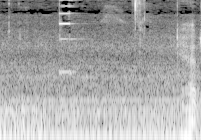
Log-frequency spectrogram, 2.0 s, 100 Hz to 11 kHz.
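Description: A single short electronic beep from a SOUTH N6+ total station about two-thirds of a second in, marking the completion of a distance measurement, over a steady low hum.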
